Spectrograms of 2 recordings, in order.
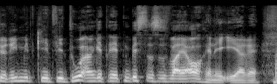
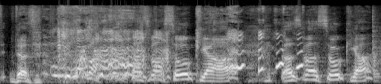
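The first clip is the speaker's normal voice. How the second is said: laughing; 7 semitones higher, 4 dB louder than usual. Real, not acted. Laughing at the obvious pick.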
